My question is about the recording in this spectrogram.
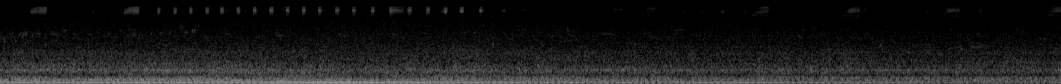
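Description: Distant KiwiRail DL-class diesel-electric locomotive running as it hauls a milk train, a steady low rumble that swells about three seconds in and then slowly fades.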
